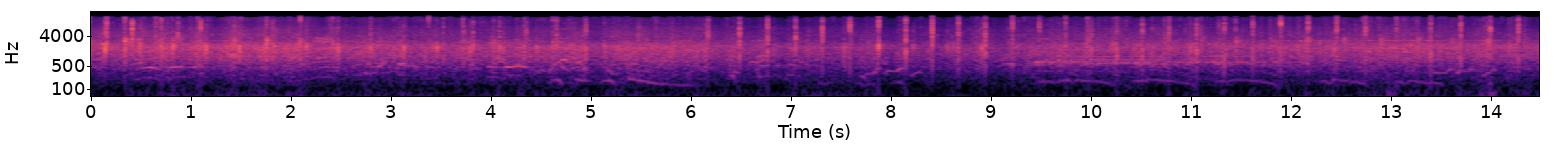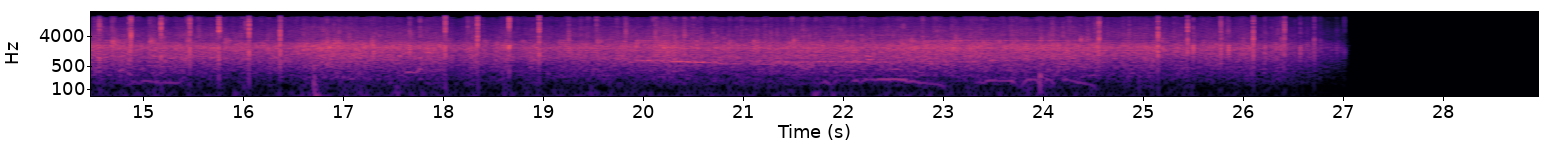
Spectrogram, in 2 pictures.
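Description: A large standing audience applauding steadily, with voices calling out here and there. It cuts off suddenly about a second before the end.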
